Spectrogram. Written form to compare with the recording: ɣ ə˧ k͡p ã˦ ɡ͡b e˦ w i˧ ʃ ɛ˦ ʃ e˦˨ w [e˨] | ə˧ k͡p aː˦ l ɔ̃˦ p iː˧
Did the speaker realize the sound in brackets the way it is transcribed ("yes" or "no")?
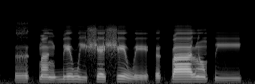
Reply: yes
